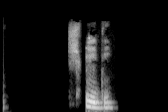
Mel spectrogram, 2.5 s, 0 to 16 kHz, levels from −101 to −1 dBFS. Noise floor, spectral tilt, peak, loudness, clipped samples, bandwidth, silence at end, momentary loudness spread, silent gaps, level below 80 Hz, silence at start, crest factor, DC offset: under -90 dBFS; -4.5 dB/octave; -6 dBFS; -21 LUFS; under 0.1%; 7.8 kHz; 0.85 s; 13 LU; 1.22-1.27 s; -64 dBFS; 1 s; 20 dB; under 0.1%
